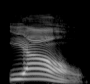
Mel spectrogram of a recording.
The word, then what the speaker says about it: IAO: So now, how do you say that? Now, us that speak Spanish, we know how to say that. Yao. Yao. Okay, that's how you say it.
